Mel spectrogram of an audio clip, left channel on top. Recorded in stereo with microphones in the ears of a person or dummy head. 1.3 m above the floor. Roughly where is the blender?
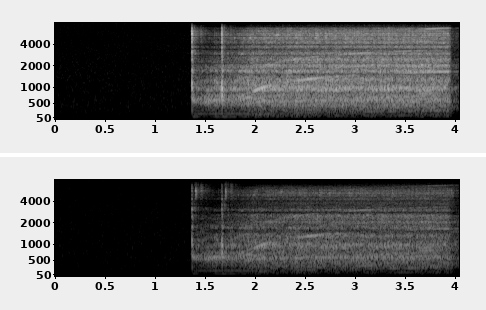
Left.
